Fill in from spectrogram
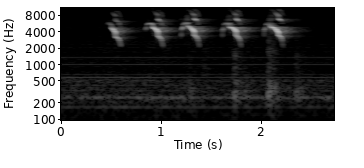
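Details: Newly hatched chicken chick held in a hand, calling loudly: five shrill, high peeps, each sliding sharply downward, given at roughly half-second intervals in a quiet room with a faint hum.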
